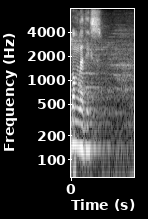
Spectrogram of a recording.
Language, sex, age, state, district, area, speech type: Nepali, male, 18-30, West Bengal, Darjeeling, rural, spontaneous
